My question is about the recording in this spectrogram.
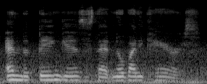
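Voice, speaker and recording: A woman's voice: fairly low pitch, steady tone, a little fast, noisy background. A woman ranting in a casual vlog, indignant and mocking as she speaks straight to her viewers. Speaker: royal news commentator.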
